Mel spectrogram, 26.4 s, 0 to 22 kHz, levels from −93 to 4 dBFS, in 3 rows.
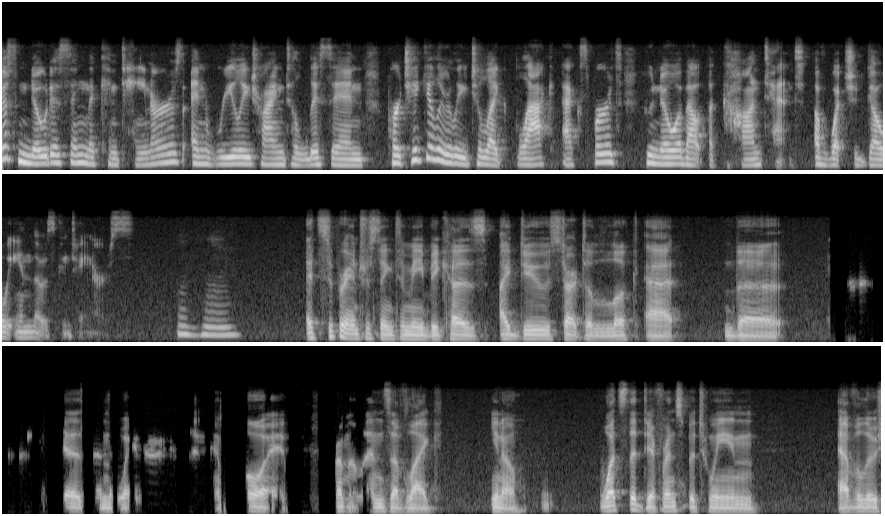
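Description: At 17.05 to 17.11 s, a brief scrap of the other side's voice leaks through. It is very faint, far below the main speech. The likely cause is loudspeaker echo that the echo canceller did not fully remove from the microphone.

From 17.21 to 20.55 s, the speech is suppressed in double talk. The voice dips for about three seconds, at its worst almost to silence. The likely cause is the echo canceller muting the talker while both sides spoke. At 20.91 to 21.34 s, a shorter, shallower dip follows.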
